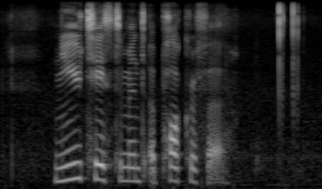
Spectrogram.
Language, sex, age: English, female, 19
